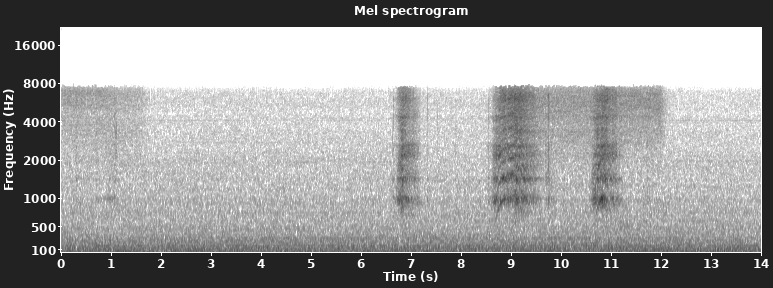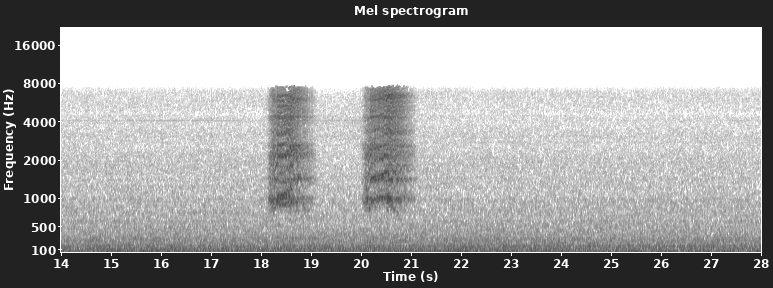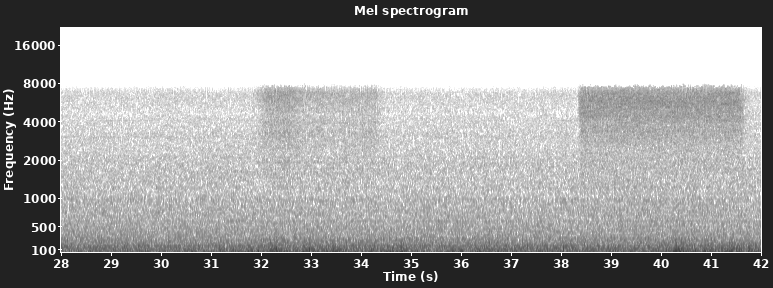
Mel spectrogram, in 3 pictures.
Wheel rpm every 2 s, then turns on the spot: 0, 0, 0, 10, 20, 20, 0, 0, 0, 30, 30, 0, 0, 0, 0, 0, 0, 0, 0, 0, 0.
18-20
